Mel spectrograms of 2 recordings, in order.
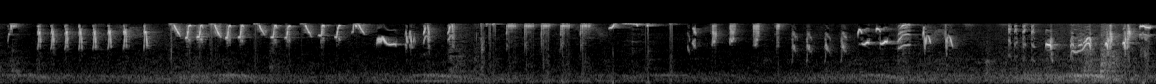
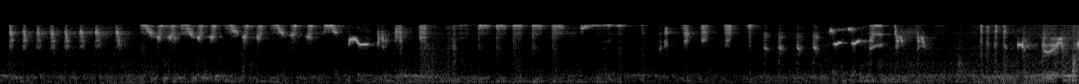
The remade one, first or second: second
